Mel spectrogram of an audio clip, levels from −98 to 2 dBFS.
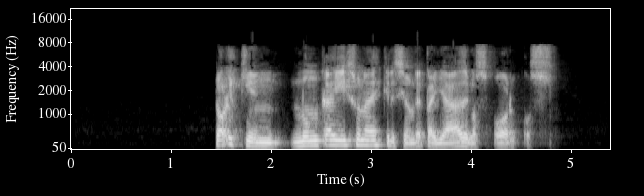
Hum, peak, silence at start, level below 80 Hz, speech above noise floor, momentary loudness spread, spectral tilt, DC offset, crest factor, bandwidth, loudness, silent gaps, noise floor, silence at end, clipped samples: none; 0 dBFS; 1.45 s; -52 dBFS; 75 dB; 10 LU; -5.5 dB/octave; under 0.1%; 16 dB; 7.8 kHz; -15 LUFS; none; -90 dBFS; 0.6 s; under 0.1%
